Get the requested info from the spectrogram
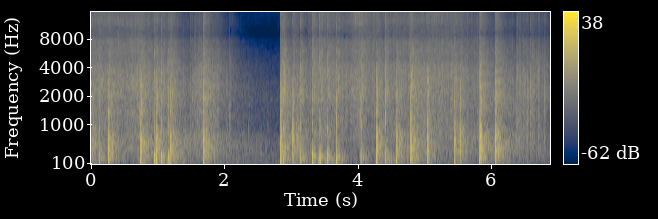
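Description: Fireworks going off in quick succession: sharp launch bangs and bursting reports over crackling. The volley dies away about two seconds in, then a fresh string of shots starts abruptly just under a second later and fades near the end.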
